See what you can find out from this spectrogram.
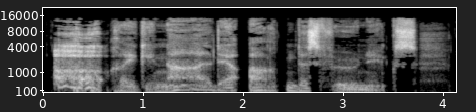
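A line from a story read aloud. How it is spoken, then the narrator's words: Growl. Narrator (German): knurrte Moody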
